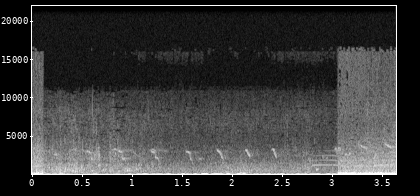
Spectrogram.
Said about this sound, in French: On entend le gazouillement des vignes, le roucoulement des pigeons et le pépiment des colombes.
